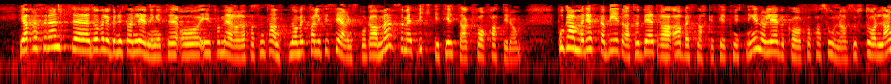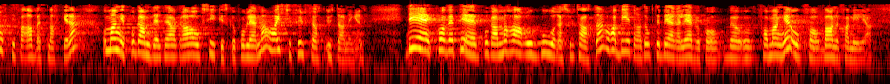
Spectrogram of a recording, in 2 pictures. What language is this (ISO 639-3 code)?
nob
